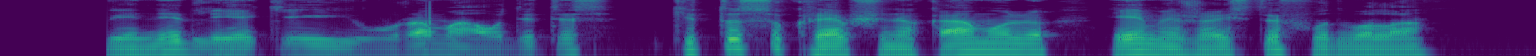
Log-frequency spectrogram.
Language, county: Lithuanian, Šiauliai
